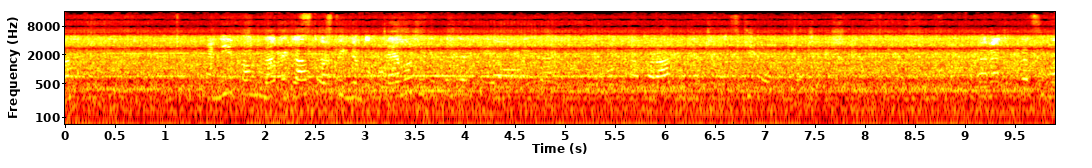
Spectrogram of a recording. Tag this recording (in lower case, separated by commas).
speech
